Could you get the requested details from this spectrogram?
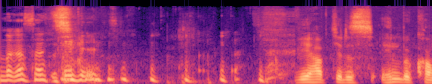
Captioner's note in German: Lachen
